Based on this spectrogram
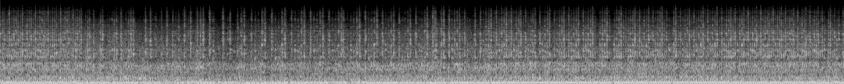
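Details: Michigan 35A wheel loader's old flathead, revived after sitting in weeds (broken spark plugs removed, compression restored, a cleaned connection made it run better): steady even low rumble, no misses or knocks, settles into and holds smooth idle.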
